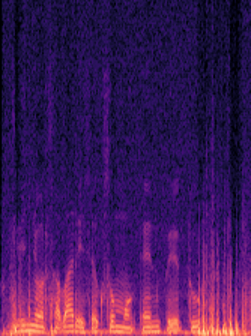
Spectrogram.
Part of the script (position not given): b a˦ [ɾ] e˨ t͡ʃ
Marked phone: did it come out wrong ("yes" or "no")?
no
